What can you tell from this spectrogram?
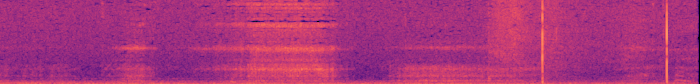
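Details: A person snoring while asleep in the back of a car: noisy, rough breathing that rises and falls with slow breaths over steady hum.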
